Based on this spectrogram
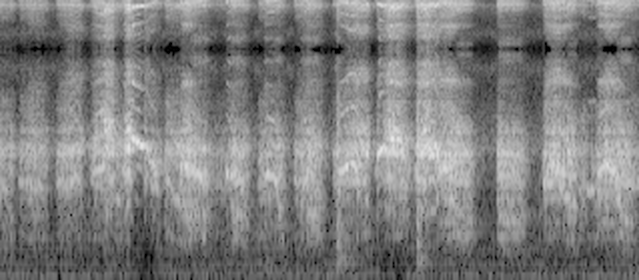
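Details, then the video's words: Kookaburras that have come back call in bold pulsing bursts, roughly two and a half per second, each burst a harsh cackling chuckle, with a short quieter gap near five seconds. "Our Kookaburras are back"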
